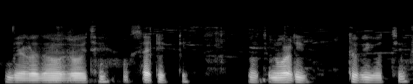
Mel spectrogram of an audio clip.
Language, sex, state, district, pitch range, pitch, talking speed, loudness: Bengali, male, West Bengal, Purulia, 100-110 Hz, 105 Hz, 145 wpm, -19 LUFS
